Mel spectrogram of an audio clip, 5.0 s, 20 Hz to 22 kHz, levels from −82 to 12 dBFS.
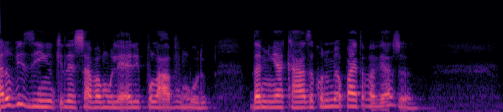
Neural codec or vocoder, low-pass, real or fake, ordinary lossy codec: none; 7.2 kHz; real; none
